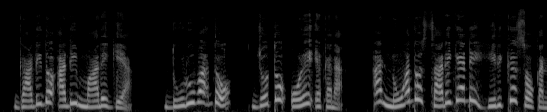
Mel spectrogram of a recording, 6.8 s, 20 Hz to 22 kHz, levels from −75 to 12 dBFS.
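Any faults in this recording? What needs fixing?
Throughout the speech, the treble sounds synthetic: s sounds come out gritty and lispy, and the upper band has a metallic sheen that does not match the body of the voice. The likely cause is HE-AAC compression, where only the lower spectrum is coded and the highs are rebuilt by spectral band replication, so upper harmonics fail to line up with the real ones. The damage is plainly audible and fits a low bitrate of around 24 kbps. On a spectrogram the upper region would look like repeated, blocky copies of lower bands with coarse envelope steps, and nothing above 15.5 kHz. To prevent this, deliver the speech at a higher bitrate with plain AAC or a lossless format instead of HE-AAC.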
